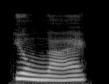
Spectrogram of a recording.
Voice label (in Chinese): "用来", Chinese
